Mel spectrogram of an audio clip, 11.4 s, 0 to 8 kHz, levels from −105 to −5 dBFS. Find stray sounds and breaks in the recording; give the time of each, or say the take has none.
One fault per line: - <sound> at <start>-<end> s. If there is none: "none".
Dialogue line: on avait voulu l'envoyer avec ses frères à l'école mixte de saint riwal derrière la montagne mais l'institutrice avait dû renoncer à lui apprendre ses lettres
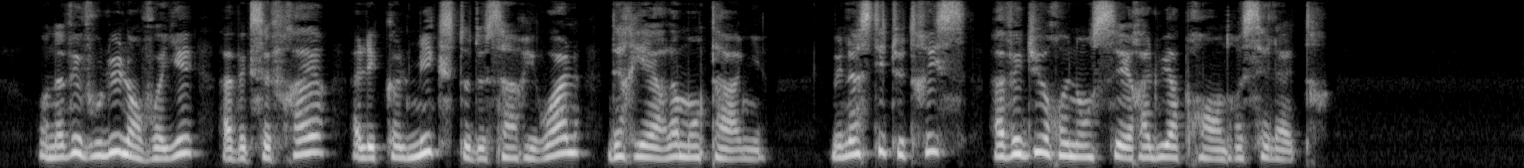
none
